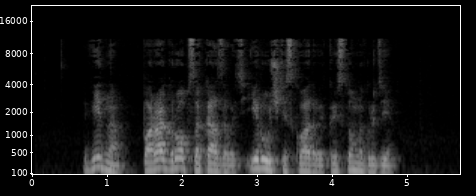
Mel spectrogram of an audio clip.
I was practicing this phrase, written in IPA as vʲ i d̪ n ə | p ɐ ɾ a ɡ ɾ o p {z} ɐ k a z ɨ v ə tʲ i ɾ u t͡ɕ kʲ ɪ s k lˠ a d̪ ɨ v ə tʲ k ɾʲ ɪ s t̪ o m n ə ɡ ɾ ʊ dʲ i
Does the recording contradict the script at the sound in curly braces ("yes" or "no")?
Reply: no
